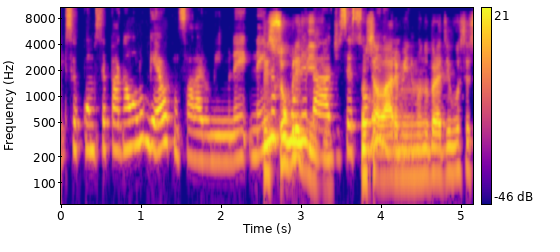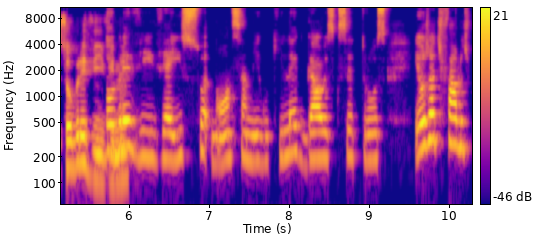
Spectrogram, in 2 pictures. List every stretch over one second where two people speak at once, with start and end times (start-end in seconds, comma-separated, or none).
2.5-4.5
